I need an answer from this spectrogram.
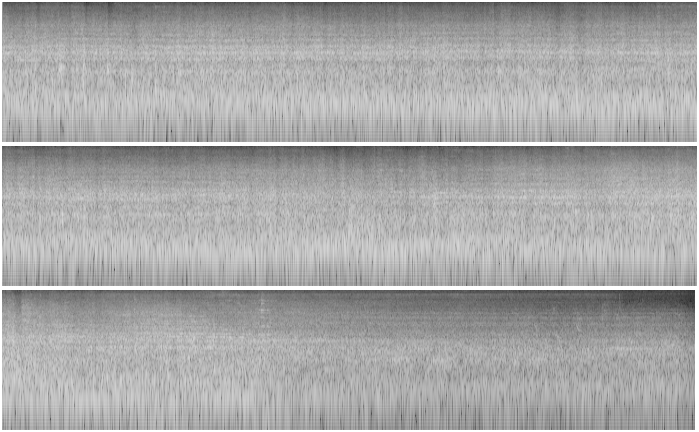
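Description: Empty ballast hopper wagons rolling past, a steady noise of steel wheels running on the rails with some clickety-clack. It drops away about sixteen seconds in as the last wagons pass.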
